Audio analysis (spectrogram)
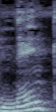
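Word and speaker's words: Neinkh: Cette application est dénommée Nenk et s'écrit N-E-I-N-K-H.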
